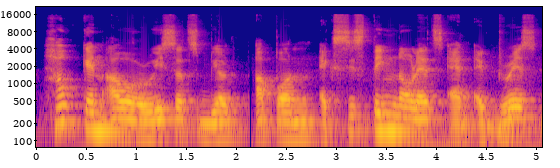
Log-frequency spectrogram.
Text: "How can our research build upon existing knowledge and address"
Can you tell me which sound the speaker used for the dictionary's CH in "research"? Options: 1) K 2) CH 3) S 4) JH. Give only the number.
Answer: 3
